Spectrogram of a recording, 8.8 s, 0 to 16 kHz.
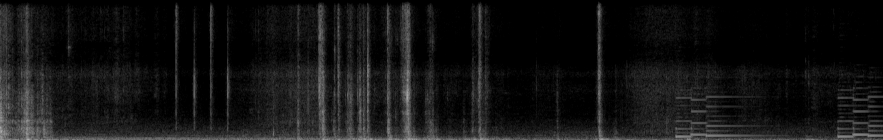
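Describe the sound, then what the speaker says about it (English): On a 2007-2014 Ford Edge, a key goes into the ignition with faint scraping and a run of sharp metallic clicks as it turns, followed by a few soft electronic chime tones from the dashboard. "Now you need to insert the new key into the ignition and turn to on position"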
